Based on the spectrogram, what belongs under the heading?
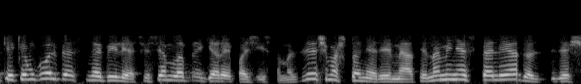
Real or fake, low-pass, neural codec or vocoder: real; 5.4 kHz; none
